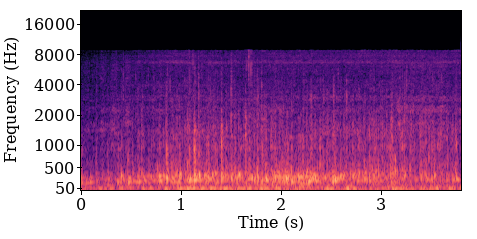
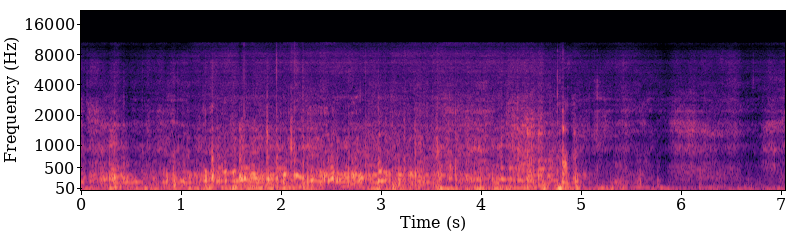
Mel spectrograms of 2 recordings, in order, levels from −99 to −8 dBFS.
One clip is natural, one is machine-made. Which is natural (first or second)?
first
